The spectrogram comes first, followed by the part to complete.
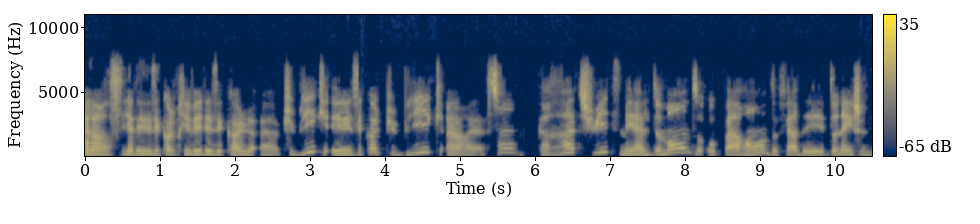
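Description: Speaking at a fairly slow pace with hardly any pauses, a woman uses a high pitch and ordinary pitch variation. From France. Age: 30s. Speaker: expat mother. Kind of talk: interview testimony.

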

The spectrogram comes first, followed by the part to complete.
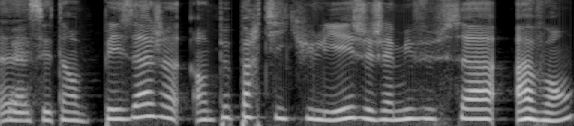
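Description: Spoken with a Russian accent and ordinary pitch variation, the voice comes through in a very clean recording with a silent background and a dry, close sound with no echo. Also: woman. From Russia, Saint Petersburg. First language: Russian (speaking French). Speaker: expat mother. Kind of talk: casual interview.

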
